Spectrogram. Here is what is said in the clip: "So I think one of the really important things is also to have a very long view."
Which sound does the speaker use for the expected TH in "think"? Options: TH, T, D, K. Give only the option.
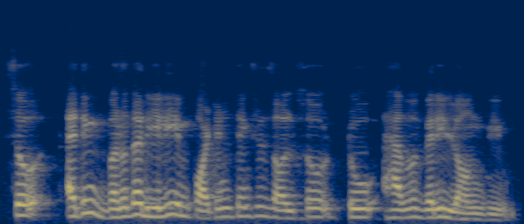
T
